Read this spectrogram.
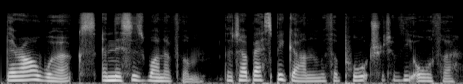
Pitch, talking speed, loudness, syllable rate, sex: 170 Hz, 245 wpm, -18 LUFS, 6.1 syllables/s, female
